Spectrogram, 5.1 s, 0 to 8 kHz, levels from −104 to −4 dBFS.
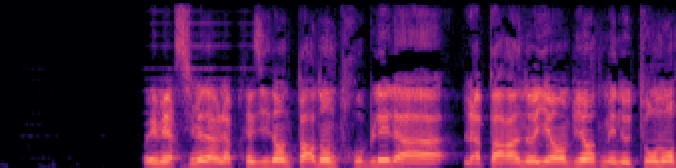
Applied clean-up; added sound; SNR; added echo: neural mask model DeepFilterNet 3.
